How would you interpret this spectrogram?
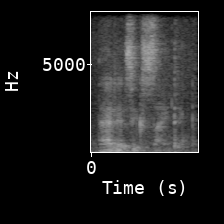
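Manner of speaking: breathy dry whisper. Shown as a demonstration. Unboxing films, whispers his excitement to viewers. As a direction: whisper it like a secret. Whispered repeat of same line.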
